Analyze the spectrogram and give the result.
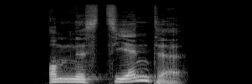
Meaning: inflection of omniszient: 1. strong/mixed nominative/accusative feminine singular 2. strong nominative/accusative plural 3. weak nominative all-gender singular
- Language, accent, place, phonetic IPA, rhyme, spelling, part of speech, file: German, Germany, Berlin, [ɔmniˈst͡si̯ɛntə], -ɛntə, omnisziente, adjective, De-omnisziente.ogg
